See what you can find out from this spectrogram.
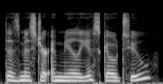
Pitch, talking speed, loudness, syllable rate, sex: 190 Hz, 185 wpm, -14 LUFS, 4.7 syllables/s, female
